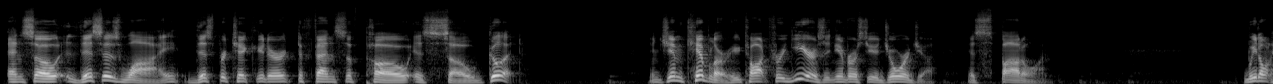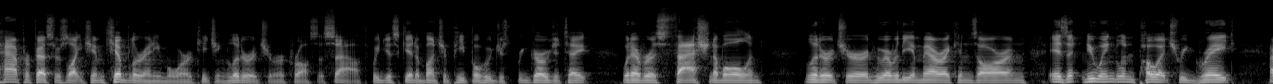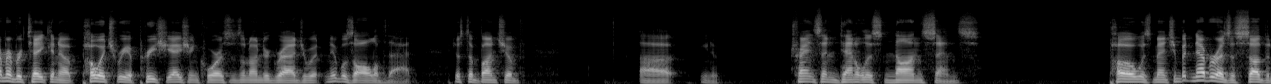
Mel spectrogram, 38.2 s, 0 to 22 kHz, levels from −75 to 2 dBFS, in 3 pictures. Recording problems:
abrupt cut into speech; at the end

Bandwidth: 15 kHz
